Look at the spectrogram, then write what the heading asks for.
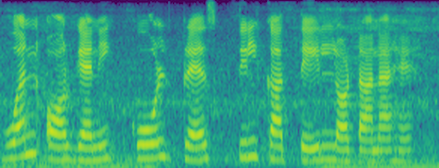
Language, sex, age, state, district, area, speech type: Urdu, female, 18-30, Delhi, Central Delhi, rural, read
